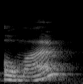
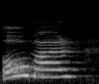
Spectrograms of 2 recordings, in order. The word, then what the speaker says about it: Omar: qui s'appellent Omar avec si moi je vais le prononcer Omar j'ai changé un petit pe son prénom c'est plus Omar mais c'est Omar alors si on fait un peu plus d'attention on va dire Omar Omar et voilà pour aujourd'hui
